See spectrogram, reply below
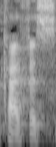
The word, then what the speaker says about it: Caiaphas: And so I'm going to pronounce it Caiaphas because that's what that Mel Gibson movie pronounces it. And I really like that movie. And so I don't know. But we're going to go with Caiaphas.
